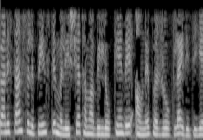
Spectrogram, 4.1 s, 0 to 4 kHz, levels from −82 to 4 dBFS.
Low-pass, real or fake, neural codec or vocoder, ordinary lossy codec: 3.6 kHz; real; none; none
